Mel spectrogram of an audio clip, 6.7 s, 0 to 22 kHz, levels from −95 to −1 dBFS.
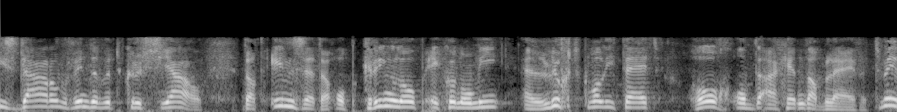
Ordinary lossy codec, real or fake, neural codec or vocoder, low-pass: AAC, 32 kbps; fake; codec, 16 kHz, 8 kbps, FunCodec, trained on Chinese and English, 25 frames a second; 5.4 kHz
